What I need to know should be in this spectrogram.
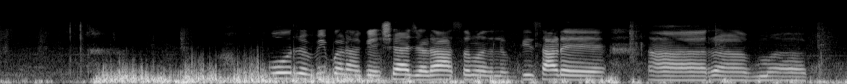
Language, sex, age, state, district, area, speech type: Dogri, female, 18-30, Jammu and Kashmir, Samba, rural, spontaneous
